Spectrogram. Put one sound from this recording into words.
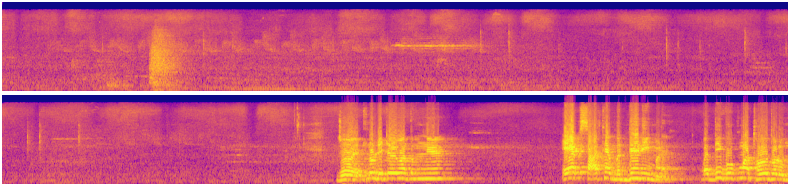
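A cloth rubs against a whiteboard.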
